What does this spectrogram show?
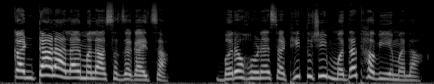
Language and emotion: Marathi, angry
